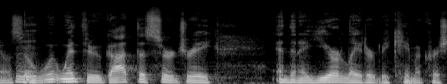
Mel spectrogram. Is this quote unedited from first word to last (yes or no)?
yes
